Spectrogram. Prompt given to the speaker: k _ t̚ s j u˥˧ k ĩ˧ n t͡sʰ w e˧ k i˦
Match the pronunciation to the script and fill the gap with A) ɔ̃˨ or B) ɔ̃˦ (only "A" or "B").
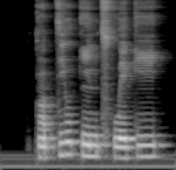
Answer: A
